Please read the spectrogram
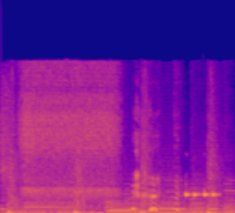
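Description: Aerosol hairspray can spraying in one hiss lasting about a second, over background music.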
